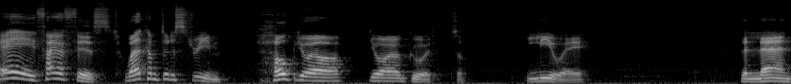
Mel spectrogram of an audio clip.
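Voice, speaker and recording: Speaking at a fairly slow pace, a man with a German accent uses lively intonation. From Germany. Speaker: streamer. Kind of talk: casual chat; reading aloud. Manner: halting.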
